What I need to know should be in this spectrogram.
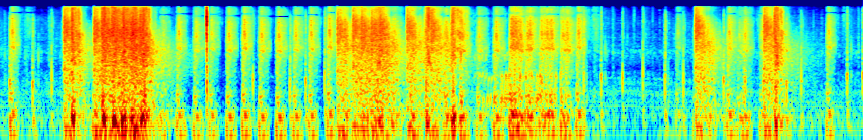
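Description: Blood splatters wetly in a burst of gory impacts.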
